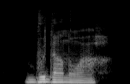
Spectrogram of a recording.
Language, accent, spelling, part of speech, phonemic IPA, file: French, France, boudin noir, noun, /bu.dɛ̃ nwaʁ/, LL-Q150 (fra)-boudin noir.wav
- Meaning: black pudding, blood sausage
